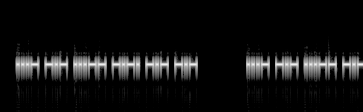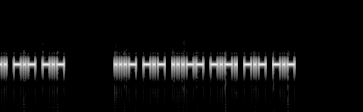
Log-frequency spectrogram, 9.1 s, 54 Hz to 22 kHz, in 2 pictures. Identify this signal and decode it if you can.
Morse code, heard as a keyed tone, about 40 wpm, 700 Hz. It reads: VK3CKK VK3CKK VK3CKK
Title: DXCC-100 Call Signs - 6 Characters - Repeated 3x - 40wpm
